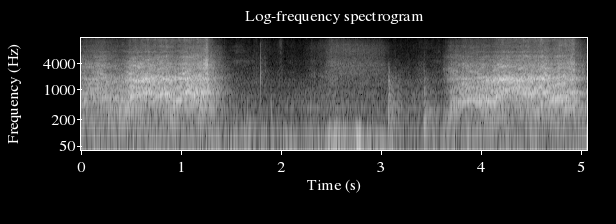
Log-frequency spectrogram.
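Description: A hand plow plane cuts wood in two long rasping strokes, one at the start and one near the end, with a quieter pause between them broken by a few faint knocks.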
